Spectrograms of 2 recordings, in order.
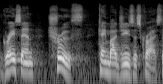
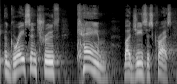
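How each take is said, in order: First: "truth" drawn out, then a pause; slow the verse to set "truth" apart; stress on truth. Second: "came" stretched out and set apart by pauses; slow down and lean hard on "came"; stress on came. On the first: Preacher showing the verse's second word, stress on "truth". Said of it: "the second word in this verse is truth". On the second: Preacher emphasizing the verse's third word, stress on "came". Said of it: "emphasize that word". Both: Shown as a demonstration.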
